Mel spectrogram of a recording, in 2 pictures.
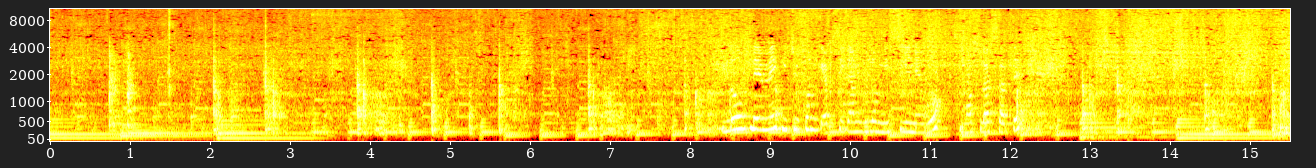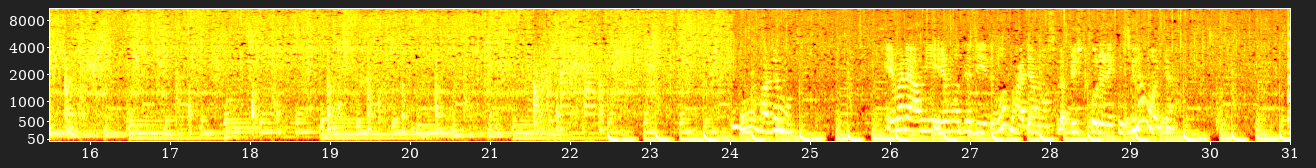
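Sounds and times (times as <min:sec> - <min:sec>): vegetables sizzling in oil: 0:00.0 - 0:31.0
spatula stirring and scraping: 0:02.1 - 0:09.4, 0:11.1 - 0:22.6.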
